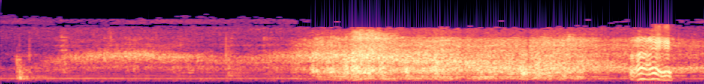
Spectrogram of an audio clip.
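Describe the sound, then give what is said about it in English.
A storm with thunder: after a few seconds of steady low droning, a broad, heavy rumble swells up and rolls on loudly to the end, with a sharper surge just before it finishes. “The storm is increasing again. It sounds almost as if the voice of the heavens is protesting.”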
